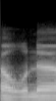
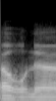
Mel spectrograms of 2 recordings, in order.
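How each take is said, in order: The two takes are said the same way.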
